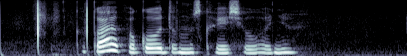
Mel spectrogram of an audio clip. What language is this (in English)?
Russian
